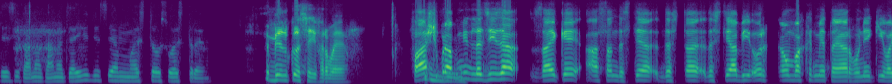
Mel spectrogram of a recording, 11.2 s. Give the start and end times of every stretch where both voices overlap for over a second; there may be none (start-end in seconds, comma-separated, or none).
none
